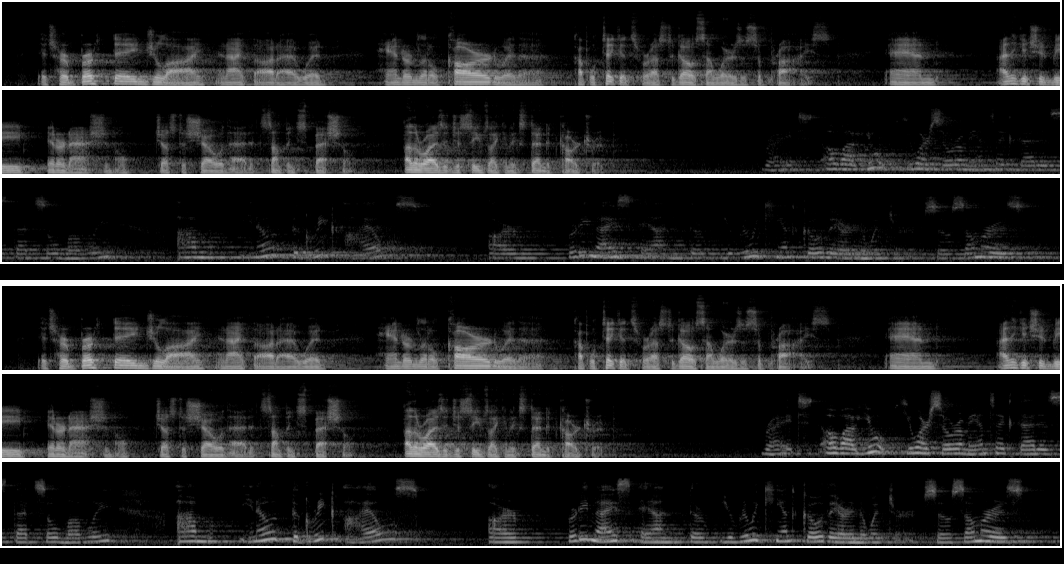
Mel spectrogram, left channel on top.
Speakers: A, in the centre; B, on the right.
A: It's her birthday in July, and I thought I would hand her a little card with a couple tickets for us to go somewhere as a surprise. And I think it should be international just to show that it's something special. Otherwise, it just seems like an extended car trip.
B: Right. Oh wow, you you are so romantic. That is that's so lovely. Um, you know, the Greek Isles are pretty nice and they you really can't go there in the winter. So summer is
